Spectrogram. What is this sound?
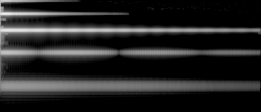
This is an edited version of the triangle chime sound from this site. I made it shorter to fit in with a game show setting.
